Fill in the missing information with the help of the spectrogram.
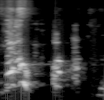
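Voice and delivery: a sudden high, loud "Não!"; startled no. Retold or imitated. Answering God in the bathroom, startled high protest. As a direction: blurt it out high and loud, caught off guard.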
